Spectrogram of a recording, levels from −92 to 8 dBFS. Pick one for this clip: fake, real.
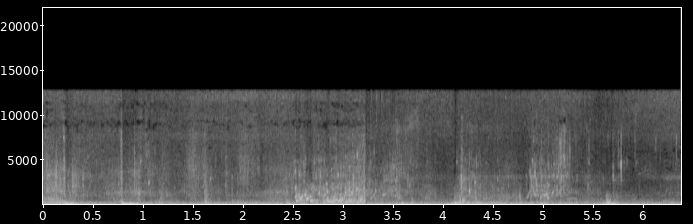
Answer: fake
